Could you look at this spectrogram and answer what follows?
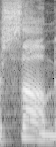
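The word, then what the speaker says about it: Soem: Remember, Some is spelled S-O-E-M because they're making it terribly hard for me to say their name.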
